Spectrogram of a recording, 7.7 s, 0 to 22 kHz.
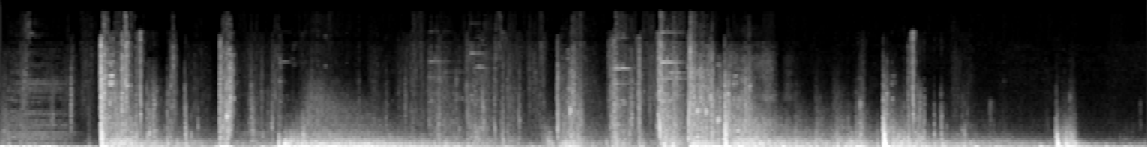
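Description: Gauss rifle fire in S.T.A.L.K.E.R. 2: Heart of Chornobyl, a string of loud, sharp cracking shots at irregular intervals over a dense, rumbling battle din.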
